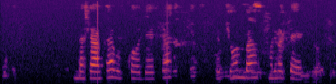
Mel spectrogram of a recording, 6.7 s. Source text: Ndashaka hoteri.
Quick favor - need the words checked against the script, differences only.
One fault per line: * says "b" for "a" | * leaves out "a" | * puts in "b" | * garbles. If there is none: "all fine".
* puts in "gukodesha icyumba muri"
